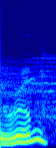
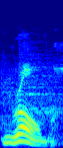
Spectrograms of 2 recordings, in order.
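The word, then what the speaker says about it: Roome: And of course, as we mentioned, the coach, Kylie Room, Rome, excuse me, spelled like room with an extra e on it, but it is Rome set up front.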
